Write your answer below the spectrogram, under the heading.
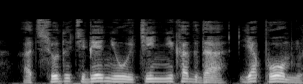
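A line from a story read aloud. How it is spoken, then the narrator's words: Plain. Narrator (Russian): сказал Гарри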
